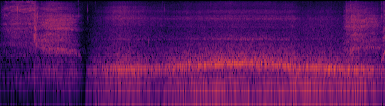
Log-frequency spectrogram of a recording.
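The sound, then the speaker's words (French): A voice imitates blowing wind as a sound effect with a sustained breathy whoosh lasting about three seconds, swelling slightly and holding steady after a brief opening breath, fairly loud with no words. “Je dis, bon, je dois, je dois faire euh, le vent, par exemple.”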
